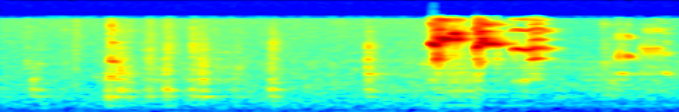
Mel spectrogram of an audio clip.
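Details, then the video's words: Rosy-faced lovebird kept as a pet, chirping: soft ticking clicks first, then a burst of loud, sharp, shrill chirps near the end, followed by faint chattering notes. "Lovebird Chirping Sounds"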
